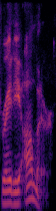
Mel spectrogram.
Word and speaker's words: radiometer: put the word meter behind it but it's pronounced radiometer what this thing was it's a little vacuum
